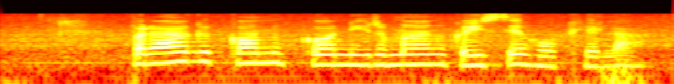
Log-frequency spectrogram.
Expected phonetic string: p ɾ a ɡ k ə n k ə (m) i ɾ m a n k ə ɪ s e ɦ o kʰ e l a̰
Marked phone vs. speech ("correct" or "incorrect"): incorrect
